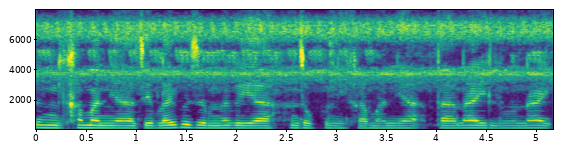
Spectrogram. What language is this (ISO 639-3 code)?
brx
